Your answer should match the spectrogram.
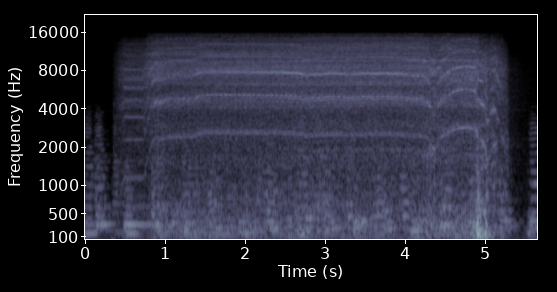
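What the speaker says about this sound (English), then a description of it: "Now that we've drilled a hole, we're gonna put the jigsaw blade in that hole." A power drill bores a hole in material for a hovercraft build, its steady high-pitched whine running nearly five seconds close up before a brief thump and spin-down; no talk over it.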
